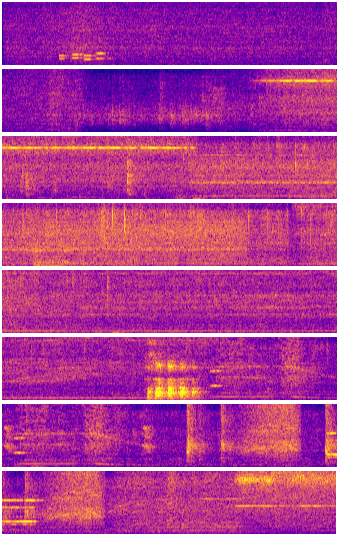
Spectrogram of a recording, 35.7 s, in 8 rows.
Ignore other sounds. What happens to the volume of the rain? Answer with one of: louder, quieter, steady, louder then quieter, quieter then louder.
louder then quieter.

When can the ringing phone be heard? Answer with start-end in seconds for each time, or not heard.
0.8-1.4, 31.1-31.8.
